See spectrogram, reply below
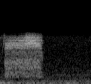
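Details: Western barn owl in a nest box at Théding during the hatching of a second brood, 22 August 2021: one harsh, breathy hiss lasting under half a second, then quiet.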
